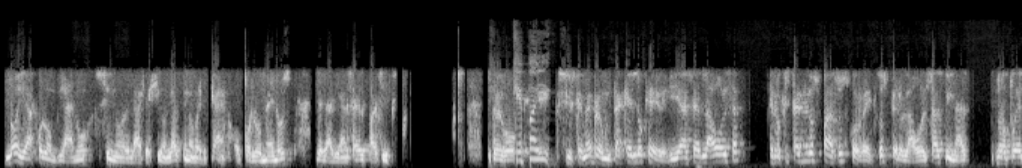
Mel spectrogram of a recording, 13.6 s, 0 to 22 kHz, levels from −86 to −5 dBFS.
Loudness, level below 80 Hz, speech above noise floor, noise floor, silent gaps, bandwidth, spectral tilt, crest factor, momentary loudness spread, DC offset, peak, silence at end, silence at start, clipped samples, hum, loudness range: -17 LUFS; -58 dBFS; 66 dB; -82 dBFS; none; 12.5 kHz; -6 dB/octave; 14 dB; 6 LU; under 0.1%; -4 dBFS; 0 s; 0.05 s; under 0.1%; none; 2 LU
